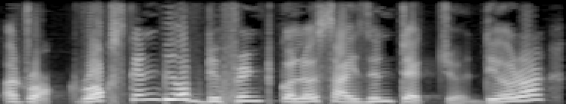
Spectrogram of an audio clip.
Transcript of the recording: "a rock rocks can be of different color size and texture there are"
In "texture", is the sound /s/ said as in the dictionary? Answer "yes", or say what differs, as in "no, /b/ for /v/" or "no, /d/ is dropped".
no, /s/ is dropped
